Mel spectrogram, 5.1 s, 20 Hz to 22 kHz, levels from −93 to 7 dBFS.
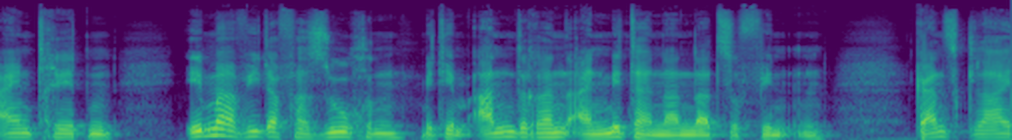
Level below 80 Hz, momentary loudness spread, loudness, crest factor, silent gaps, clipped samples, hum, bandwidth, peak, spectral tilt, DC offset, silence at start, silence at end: -50 dBFS; 8 LU; -19 LUFS; 16 dB; none; under 0.1%; none; 17.5 kHz; -4 dBFS; -6 dB/octave; under 0.1%; 0 s; 0 s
